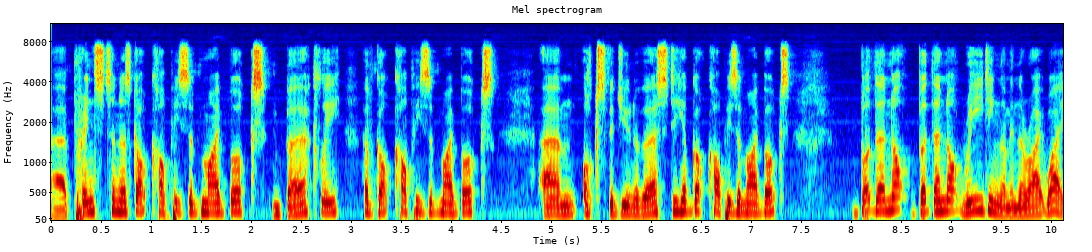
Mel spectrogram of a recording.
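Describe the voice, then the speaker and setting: Using ordinary pitch variation and very even loudness, a man with a Merseyside accent speaks at a fairly high pitch. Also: fairly quick pace. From northern England, Wirral near Liverpool. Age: 60s. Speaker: author. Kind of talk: interview.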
